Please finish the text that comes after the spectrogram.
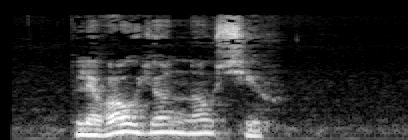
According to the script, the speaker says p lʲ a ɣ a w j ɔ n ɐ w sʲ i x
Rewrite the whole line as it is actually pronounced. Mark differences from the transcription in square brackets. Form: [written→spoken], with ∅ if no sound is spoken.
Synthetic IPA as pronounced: p lʲ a [ɣ→v] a w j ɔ [n→nː] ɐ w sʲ i x

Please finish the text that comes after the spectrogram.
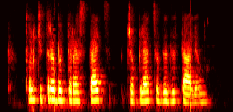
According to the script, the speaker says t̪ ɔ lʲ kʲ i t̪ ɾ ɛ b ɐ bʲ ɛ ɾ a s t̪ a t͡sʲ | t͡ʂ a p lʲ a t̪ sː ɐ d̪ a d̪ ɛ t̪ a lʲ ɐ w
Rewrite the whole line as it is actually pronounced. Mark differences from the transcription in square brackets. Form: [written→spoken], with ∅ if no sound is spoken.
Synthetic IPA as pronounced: t̪ ɔ lʲ kʲ i t̪ ɾ ɛ b ɐ [bʲ→pʲ] ɛ ɾ a s t̪ a t͡sʲ | t͡ʂ a p lʲ a t̪ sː ɐ d̪ [a→ɐ] d̪ ɛ t̪ a lʲ ɐ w

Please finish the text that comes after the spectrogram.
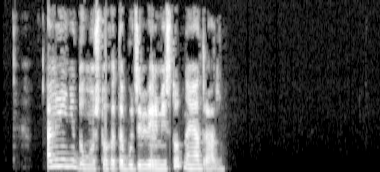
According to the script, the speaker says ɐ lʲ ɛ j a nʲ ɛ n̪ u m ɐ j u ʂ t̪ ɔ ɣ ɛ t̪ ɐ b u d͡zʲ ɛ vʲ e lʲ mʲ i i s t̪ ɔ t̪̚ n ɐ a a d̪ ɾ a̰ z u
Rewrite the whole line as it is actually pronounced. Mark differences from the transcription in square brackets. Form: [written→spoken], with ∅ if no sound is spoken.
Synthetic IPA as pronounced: ɐ lʲ ɛ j a nʲ ɛ [n̪→d̪] u m ɐ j u ʂ t̪ ɔ ɣ ɛ t̪ ɐ b u d͡zʲ ɛ vʲ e lʲ mʲ i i s t̪ ɔ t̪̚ n ɐ [a→i] a d̪ ɾ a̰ z u

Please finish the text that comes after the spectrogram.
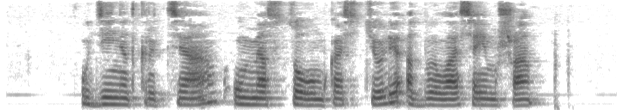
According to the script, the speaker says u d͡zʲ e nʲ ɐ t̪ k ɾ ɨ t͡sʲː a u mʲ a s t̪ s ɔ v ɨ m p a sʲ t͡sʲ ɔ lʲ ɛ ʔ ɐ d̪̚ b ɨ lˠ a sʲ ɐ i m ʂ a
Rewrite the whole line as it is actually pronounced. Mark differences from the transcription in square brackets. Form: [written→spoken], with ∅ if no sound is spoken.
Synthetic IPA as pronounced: u d͡zʲ e nʲ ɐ t̪ k ɾ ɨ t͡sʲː a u mʲ a s t̪ s ɔ v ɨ m [p→k] a sʲ t͡sʲ ɔ lʲ ɛ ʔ ɐ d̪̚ b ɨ lˠ a sʲ ɐ i m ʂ a

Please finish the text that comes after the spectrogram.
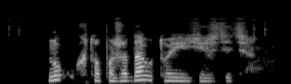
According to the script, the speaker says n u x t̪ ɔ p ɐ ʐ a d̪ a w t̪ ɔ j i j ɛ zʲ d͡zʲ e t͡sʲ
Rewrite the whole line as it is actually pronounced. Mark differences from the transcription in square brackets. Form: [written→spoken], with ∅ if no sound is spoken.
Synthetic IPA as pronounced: n u x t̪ ɔ p ɐ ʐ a d̪ a w t̪ ɔ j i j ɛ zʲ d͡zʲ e t͡sʲ

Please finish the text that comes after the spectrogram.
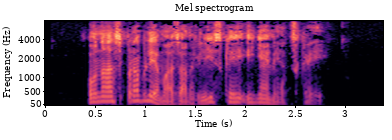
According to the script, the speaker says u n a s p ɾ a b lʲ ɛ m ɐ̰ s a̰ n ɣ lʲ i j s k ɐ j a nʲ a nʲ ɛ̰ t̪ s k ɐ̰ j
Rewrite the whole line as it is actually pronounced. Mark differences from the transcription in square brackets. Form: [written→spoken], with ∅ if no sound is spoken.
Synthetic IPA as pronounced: u n a s p ɾ a b lʲ ɛ m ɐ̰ [s→z] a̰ n ɣ lʲ i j s k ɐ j [a→i] nʲ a [nʲ→mʲ] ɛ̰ t̪ s k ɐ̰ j

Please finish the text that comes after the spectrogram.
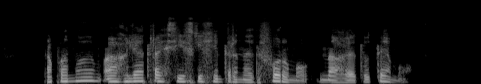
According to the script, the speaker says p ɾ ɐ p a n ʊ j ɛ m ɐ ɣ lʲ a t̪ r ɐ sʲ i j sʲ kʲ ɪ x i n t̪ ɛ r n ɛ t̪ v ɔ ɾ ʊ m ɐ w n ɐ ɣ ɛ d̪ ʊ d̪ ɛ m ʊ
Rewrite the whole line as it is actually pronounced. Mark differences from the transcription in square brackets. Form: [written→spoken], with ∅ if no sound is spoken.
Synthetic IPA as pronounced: p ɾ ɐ p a n [ʊ→u] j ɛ m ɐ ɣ lʲ a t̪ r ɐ sʲ i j sʲ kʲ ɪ x i n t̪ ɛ r n ɛ t̪ [v→f] ɔ ɾ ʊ m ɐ w n ɐ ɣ ɛ [d̪→t̪] ʊ [d̪→t̪] ɛ m ʊ

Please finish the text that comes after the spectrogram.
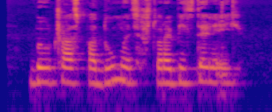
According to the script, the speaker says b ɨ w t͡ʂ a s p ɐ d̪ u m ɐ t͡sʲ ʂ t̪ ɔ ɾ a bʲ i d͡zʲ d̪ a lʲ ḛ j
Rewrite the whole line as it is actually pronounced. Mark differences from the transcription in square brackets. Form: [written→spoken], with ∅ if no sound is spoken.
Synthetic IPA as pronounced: b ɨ w t͡ʂ a s p [ɐ→a] d̪ u m ɐ t͡sʲ ʂ t̪ ɔ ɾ a bʲ i d͡zʲ d̪ a lʲ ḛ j

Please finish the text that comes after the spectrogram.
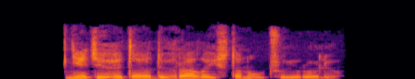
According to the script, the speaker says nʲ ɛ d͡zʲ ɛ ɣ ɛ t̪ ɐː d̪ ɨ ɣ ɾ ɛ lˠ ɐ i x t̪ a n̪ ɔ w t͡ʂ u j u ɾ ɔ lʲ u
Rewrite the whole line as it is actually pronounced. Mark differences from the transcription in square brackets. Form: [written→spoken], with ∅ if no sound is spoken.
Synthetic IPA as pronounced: nʲ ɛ d͡zʲ ɛ ɣ ɛ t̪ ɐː d̪ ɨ ɣ ɾ [ɛ→a] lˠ ɐ i [x→s] t̪ a n̪ ɔ w t͡ʂ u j u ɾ ɔ lʲ u

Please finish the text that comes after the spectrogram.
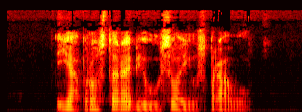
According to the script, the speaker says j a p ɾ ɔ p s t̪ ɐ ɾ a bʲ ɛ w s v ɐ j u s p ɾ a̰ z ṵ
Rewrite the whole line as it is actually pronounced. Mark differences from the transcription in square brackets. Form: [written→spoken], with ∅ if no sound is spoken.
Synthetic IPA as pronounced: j a p ɾ ɔ [p→∅] s t̪ ɐ ɾ a bʲ [ɛ→i] w s v [ɐ→a] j u s p ɾ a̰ [z→v] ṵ

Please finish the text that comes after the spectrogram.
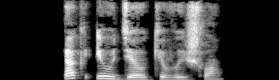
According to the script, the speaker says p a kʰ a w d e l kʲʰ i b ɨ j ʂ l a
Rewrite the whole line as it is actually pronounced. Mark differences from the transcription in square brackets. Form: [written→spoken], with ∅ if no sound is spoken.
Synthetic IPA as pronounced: [p→t] a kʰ [a→i] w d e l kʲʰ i [b→v] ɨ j ʂ l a

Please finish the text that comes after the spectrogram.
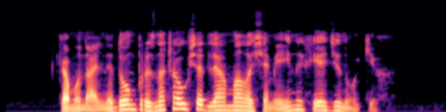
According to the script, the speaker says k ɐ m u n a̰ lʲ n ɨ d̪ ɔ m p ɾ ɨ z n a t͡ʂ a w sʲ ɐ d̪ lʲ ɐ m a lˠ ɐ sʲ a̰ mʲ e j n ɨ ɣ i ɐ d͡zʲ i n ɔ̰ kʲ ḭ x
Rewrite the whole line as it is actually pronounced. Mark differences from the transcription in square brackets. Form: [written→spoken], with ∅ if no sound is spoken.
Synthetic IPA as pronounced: k ɐ m u n a̰ lʲ n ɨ d̪ ɔ m p ɾ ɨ z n a t͡ʂ a w sʲ ɐ d̪ lʲ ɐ m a lˠ ɐ sʲ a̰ mʲ e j n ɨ [ɣ→x] i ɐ d͡zʲ i n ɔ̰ kʲ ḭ x

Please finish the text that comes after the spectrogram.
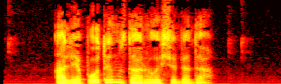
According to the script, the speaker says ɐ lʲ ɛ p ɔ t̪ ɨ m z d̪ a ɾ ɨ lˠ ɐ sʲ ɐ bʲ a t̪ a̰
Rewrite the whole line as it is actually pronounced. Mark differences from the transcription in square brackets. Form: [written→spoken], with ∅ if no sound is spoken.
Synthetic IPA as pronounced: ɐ lʲ ɛ p ɔ t̪ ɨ m z d̪ a ɾ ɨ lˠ ɐ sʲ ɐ bʲ a [t̪→d̪] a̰

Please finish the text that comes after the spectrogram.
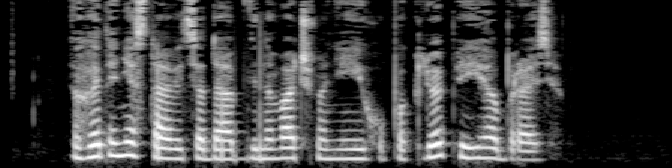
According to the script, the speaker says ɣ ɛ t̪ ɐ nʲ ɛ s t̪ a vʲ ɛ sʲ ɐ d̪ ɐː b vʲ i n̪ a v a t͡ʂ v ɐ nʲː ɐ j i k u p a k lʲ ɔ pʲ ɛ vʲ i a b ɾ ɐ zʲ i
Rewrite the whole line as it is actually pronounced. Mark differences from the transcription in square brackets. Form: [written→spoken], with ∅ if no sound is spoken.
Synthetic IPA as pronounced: ɣ ɛ t̪ ɐ nʲ ɛ s t̪ a vʲ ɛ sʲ ɐ d̪ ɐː b vʲ i n̪ a v a t͡ʂ v ɐ nʲː ɐ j i [k→x] u p a k lʲ ɔ pʲ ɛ [vʲ→∅] i a b ɾ [ɐ→a] zʲ [i→ɛ]

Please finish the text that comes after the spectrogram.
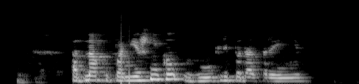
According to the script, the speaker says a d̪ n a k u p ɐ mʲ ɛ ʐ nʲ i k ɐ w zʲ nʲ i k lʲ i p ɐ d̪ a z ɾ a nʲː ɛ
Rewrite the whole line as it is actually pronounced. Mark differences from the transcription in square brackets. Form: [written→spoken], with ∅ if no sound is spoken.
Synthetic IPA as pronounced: a d̪ n a k u p [ɐ→a] mʲ ɛ ʐ nʲ i k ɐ w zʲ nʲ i k lʲ i p ɐ d̪ a z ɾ [a→ɛ] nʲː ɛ

